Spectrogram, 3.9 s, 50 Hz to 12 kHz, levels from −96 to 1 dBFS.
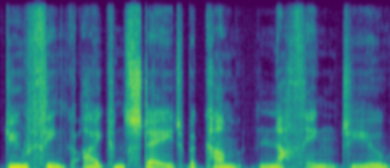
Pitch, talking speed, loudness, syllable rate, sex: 115 Hz, 170 wpm, -18 LUFS, 3.9 syllables/s, male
